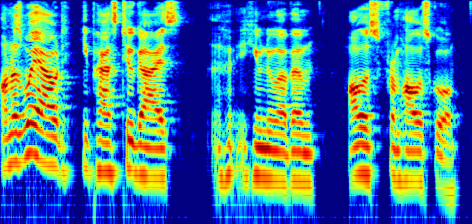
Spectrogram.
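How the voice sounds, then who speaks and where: A man's voice: mid-range voice, unhurried. A man reading a fantasy story aloud as an audiobook narrator, in a dramatic, phrase-by-phrase way.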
